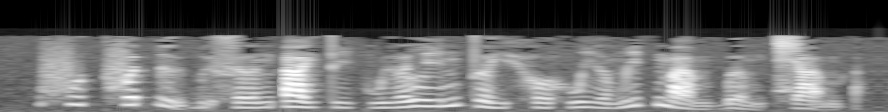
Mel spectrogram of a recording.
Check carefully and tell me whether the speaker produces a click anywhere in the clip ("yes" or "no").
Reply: no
